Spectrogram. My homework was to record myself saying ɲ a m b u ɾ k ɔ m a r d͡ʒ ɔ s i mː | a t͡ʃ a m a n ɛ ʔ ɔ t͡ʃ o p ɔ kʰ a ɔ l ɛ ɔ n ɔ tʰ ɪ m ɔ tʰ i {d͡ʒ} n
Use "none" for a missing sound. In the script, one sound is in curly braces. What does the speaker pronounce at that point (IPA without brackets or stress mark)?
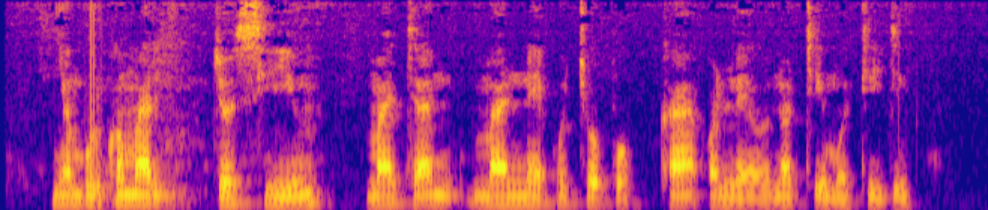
d͡ʒ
